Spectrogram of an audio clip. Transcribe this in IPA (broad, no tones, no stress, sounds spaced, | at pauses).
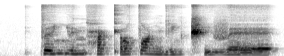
t ə ʎ ʏ n ħ ə kʼ i tˤ ɔ ŋ ɡ ɛ ʎ t͡ʃʼ i v ɛ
